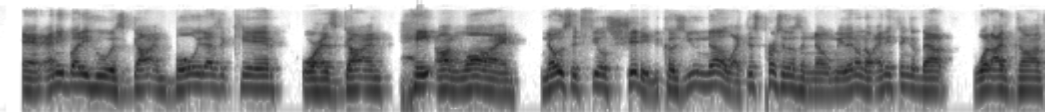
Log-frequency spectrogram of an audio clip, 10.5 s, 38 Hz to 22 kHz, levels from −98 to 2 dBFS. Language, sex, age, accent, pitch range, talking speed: English, male, 30-49, American, 110-135 Hz, 200 wpm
